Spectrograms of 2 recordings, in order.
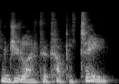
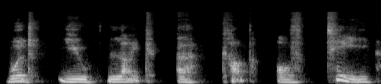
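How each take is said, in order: First: Words are linked, with reduced schwa vowels. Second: Each word is said fully and separately. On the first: The speaker calls it right. "With some of the features of fast speech, uh, linking the uh sound schwa" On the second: The speaker calls it wrong. "as the standard"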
